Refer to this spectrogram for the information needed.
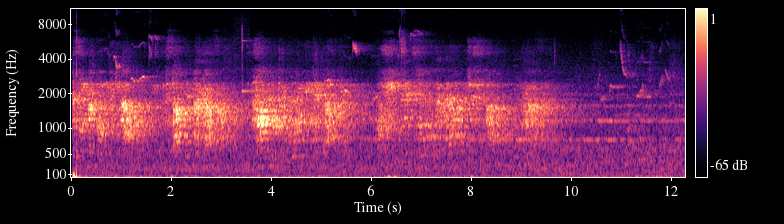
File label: stay at home ambulance message Milan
